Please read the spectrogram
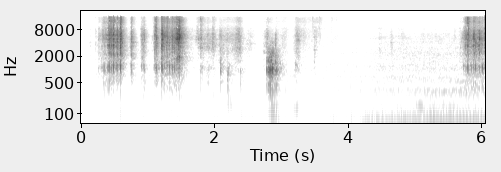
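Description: A deck of tarot cards being riffle-shuffled: a few short crackling runs of cards flicking together, the last one near the end. A low steady rumble comes in about four seconds in.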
